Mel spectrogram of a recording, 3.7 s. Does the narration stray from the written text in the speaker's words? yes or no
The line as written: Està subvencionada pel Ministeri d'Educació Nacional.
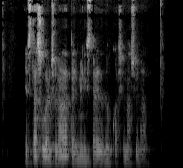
no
